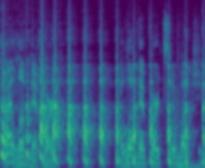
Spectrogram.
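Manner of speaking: high laughing gush; laughing delight. Real, not acted. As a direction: giggle through it.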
